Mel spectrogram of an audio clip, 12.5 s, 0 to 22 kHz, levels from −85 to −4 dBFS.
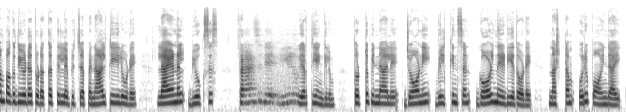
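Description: From 4.87 to 5.97 s, the speech abruptly turns roomy and hollow, and the low end thins out. This is a switch to a distant microphone. The close microphone's signal likely dropped out, leaving only a pickup farther from the talker. The level falls by roughly 10 dB. Room noise rises to about 25 dB below the speech. At 5.97 s the close, full sound snaps back just as suddenly.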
